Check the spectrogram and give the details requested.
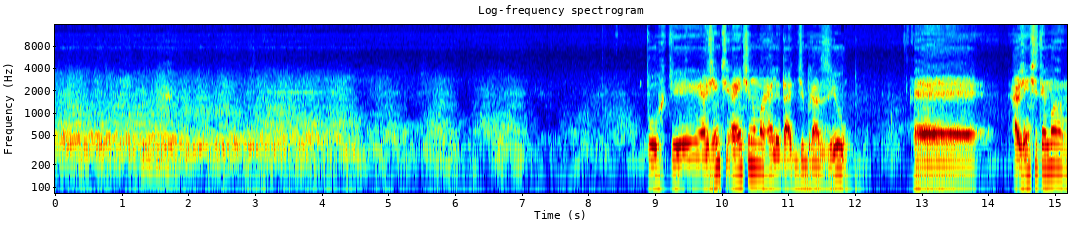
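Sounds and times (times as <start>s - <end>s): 
airplane passing overhead: 0.0s - 14.3s
speech: 8.9s - 12.0s, 12.9s - 15.1s.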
